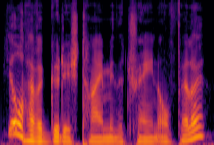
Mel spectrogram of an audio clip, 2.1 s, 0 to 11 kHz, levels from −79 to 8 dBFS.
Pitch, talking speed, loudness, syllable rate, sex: 115 Hz, 280 wpm, -19 LUFS, 6.1 syllables/s, male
